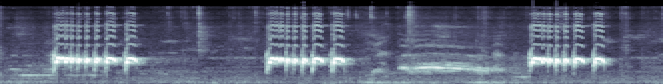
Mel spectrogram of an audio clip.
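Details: Three bright staccato bursts of the local zebra dove's crystal-toned lure song, each a quick run of about eight clipped ringing notes, separated by pauses, with a lower soft coo from another dove between them.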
